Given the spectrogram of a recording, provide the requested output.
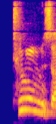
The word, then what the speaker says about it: Toombs: That's spelled T-O-O-M-B-S, Toombs.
